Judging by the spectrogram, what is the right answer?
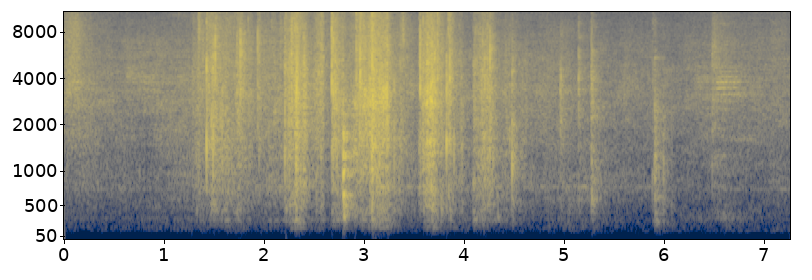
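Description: Plastic snack packets crinkling and rustling as they are pushed into a bread box, then a few light clicks as its slatted door is slid shut.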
